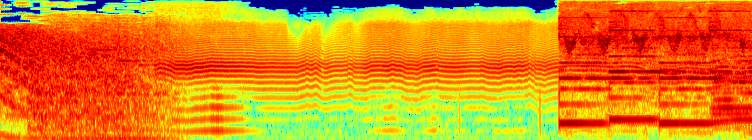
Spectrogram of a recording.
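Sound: dengue mosquito buzzing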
